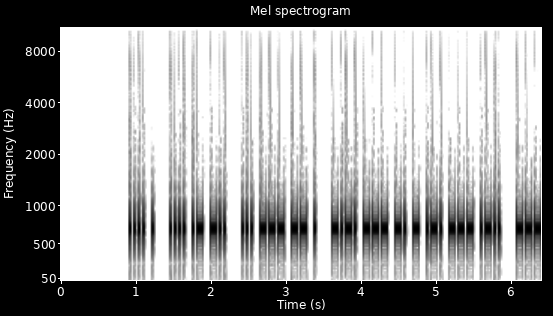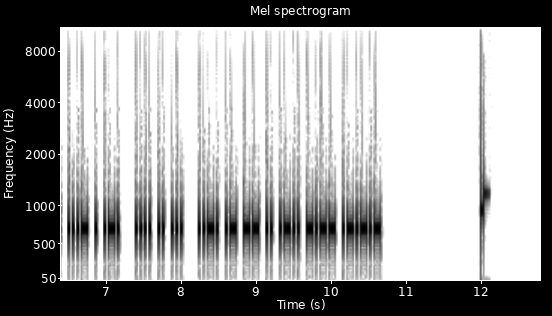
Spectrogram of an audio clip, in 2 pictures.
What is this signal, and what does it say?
Morse code, heard as a keyed tone, about 40 wpm, 700 Hz. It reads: HE HAD SOME CONTROL OVER HIS FAMILY.
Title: Sentences from Top 1000 Words - Review Part 3 - 40wpm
